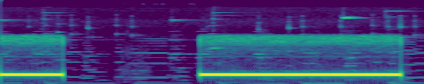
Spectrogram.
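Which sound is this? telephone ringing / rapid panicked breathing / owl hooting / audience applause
telephone ringing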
